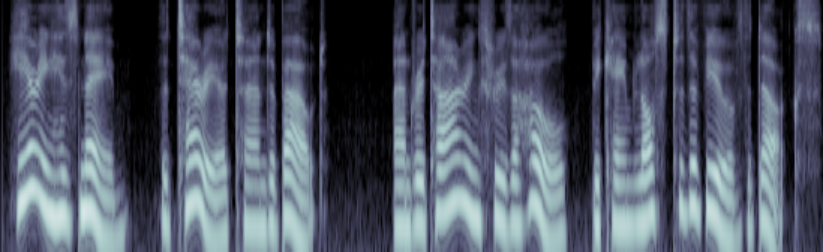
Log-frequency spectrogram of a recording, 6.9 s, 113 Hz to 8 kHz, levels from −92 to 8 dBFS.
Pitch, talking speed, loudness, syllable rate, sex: 195 Hz, 175 wpm, -17 LUFS, 4.8 syllables/s, female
